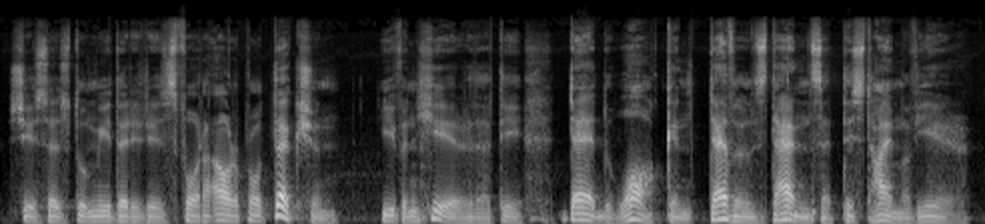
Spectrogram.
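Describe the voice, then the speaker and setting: A deferential, halting accomplice. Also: male voice, low voice. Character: hesitant immigrant accomplice, deferential. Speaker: Otto Zabansky. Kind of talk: radio drama acting.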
